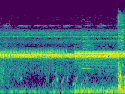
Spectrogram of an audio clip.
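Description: A chorus of night insects making a steady, unbroken, high-pitched trill.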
